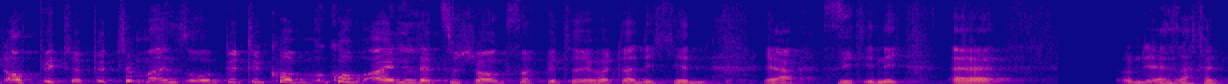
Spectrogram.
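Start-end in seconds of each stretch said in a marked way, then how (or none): 0.0-3.6 much higher, pleading imitation of a desperate dad; mock begging father. Host imitating Ray begging his son Dominik, high whiny plea.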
